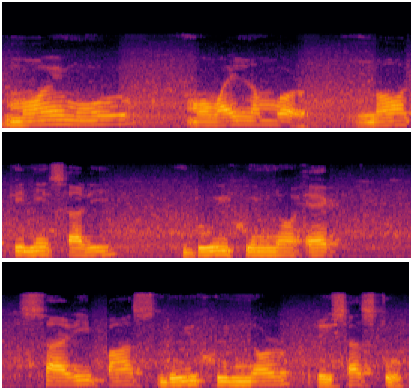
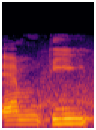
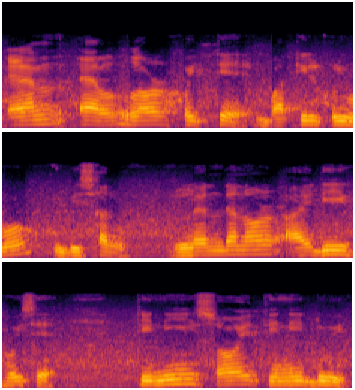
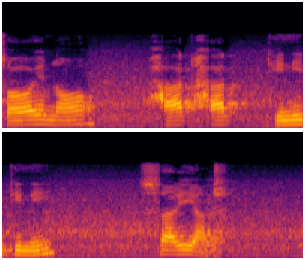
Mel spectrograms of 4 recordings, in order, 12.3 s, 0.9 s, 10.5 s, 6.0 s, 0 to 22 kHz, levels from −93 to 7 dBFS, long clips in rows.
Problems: constant background noise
